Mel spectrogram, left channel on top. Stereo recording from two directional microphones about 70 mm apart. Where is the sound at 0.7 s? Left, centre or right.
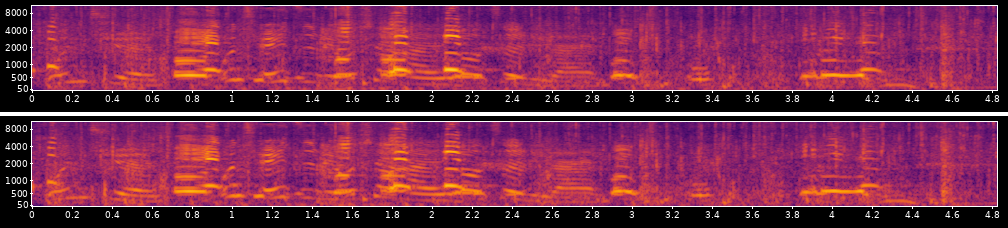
Left.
